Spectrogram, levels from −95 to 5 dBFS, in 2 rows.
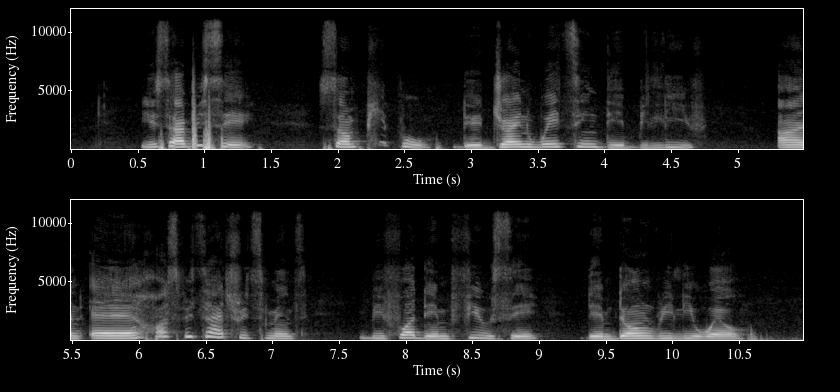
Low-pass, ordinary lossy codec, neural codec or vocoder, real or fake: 10.8 kHz; none; none; real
